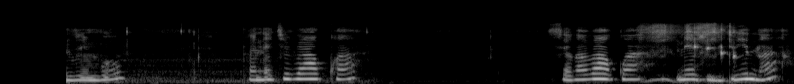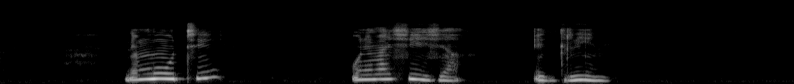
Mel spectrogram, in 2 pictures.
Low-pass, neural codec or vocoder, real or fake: 7.2 kHz; codec, 24 kHz, 3.1 kbps, DualCodec; fake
